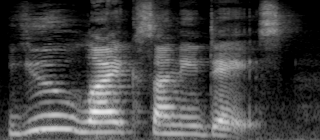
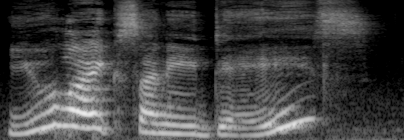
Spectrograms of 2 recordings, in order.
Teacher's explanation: It went up at the end to show that I'm asking a question. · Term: intonation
